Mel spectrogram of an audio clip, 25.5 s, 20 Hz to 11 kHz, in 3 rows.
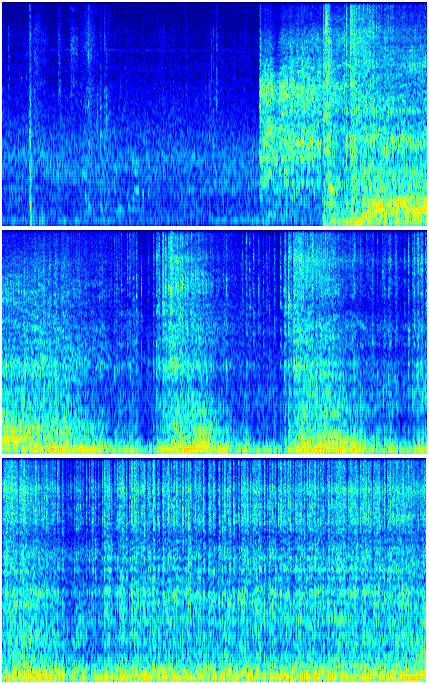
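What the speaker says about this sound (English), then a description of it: "Now Joe's going to start the car." A 1971 Dodge Demon with a 1000 horsepower engine is started after a quiet stretch, then revved in loud, deep, rising surges that fall back into a heavy rumbling idle, close by and alone.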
